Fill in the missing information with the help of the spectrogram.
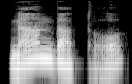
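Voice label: anime, Japanese, Hilarious Anime Quotes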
